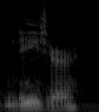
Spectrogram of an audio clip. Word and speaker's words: Niger: Hey, if you've been around the church for a while, you've been praying for a missionary and aid worker in the country of Niger. Is that how you pronounce that, George? That's right.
